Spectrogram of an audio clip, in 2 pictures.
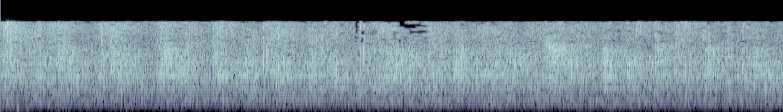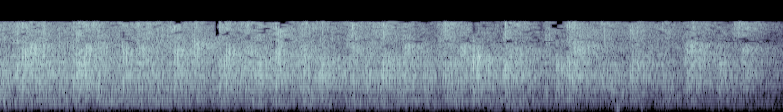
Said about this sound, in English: I think a round of applause for the search committee is in order again, because I think they did a fabulous job.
